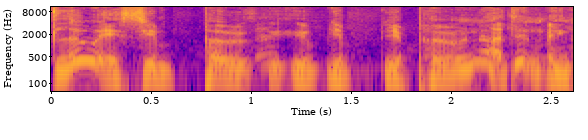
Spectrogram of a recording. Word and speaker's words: Lewis: That's Louis, isn't it? No, it's it's pronounced Lewis.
